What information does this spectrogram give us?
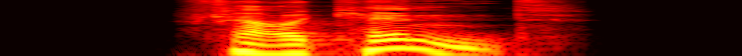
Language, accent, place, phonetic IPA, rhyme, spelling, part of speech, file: German, Germany, Berlin, [fɛɐ̯ˈkɛnt], -ɛnt, verkennt, verb, De-verkennt.ogg
- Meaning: second-person plural present of verkennen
